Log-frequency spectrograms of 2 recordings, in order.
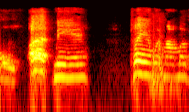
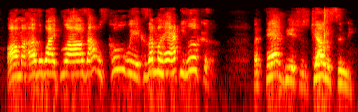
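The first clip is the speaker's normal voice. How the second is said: normal talking voice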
